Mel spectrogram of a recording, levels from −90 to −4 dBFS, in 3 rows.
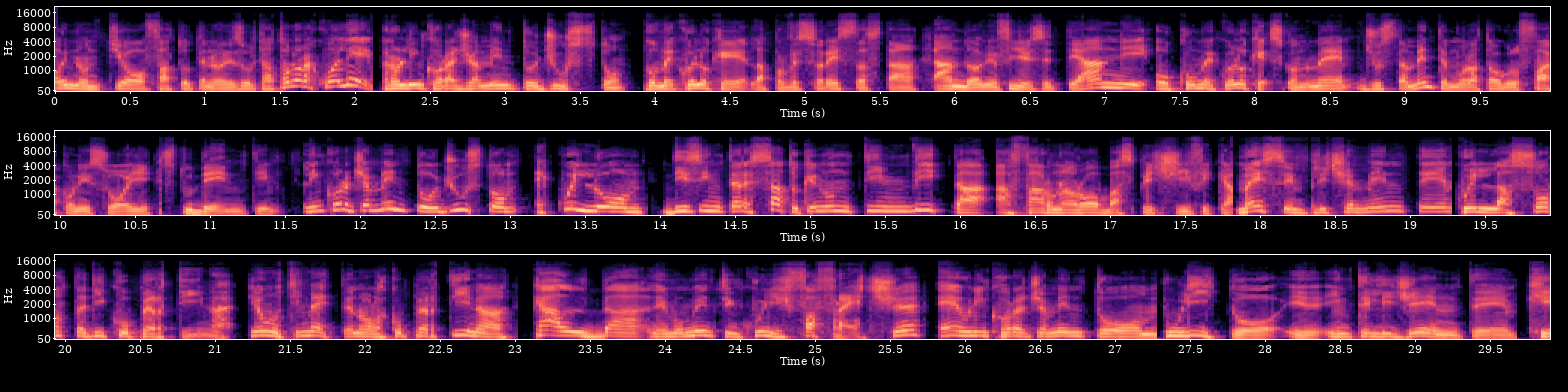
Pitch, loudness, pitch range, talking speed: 155 Hz, -20 LUFS, 125-180 Hz, 165 wpm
